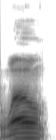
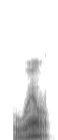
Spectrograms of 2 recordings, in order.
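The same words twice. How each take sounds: First: Said in the usual way. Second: Soft low well. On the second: Real, not acted. Second "well", softer and lower.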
